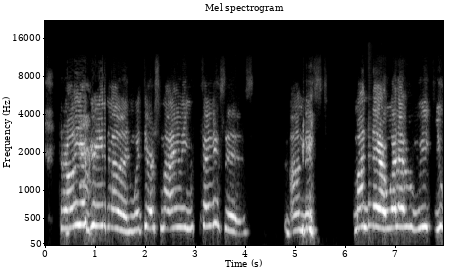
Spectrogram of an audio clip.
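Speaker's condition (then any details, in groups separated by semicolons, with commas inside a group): Cerebral palsy; lifelong, uses voice dictation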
